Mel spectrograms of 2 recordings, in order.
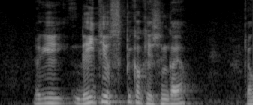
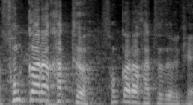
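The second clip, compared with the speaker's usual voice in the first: louder, higher, lively call-out; playful excitement; 5 semitones higher, 9 dB louder than usual. Real, not acted. Pastor livens up the congregation, loud and playful. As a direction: cheer them into the gesture.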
